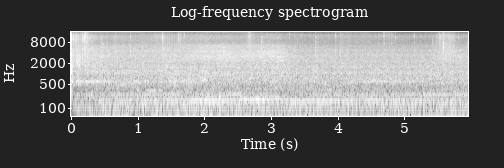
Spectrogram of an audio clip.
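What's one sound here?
Tree branches crack and snap as a grapple pulls them.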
